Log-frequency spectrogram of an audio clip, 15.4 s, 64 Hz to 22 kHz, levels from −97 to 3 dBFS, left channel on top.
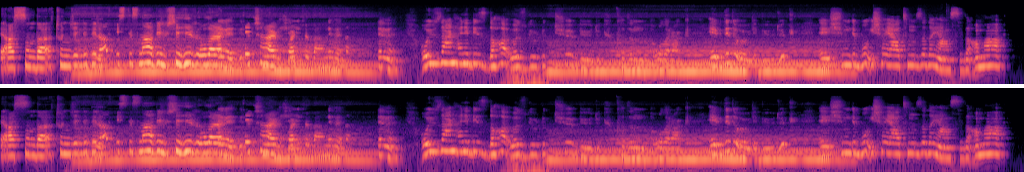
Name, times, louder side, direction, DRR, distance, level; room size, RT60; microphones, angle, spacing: voice 1, 0.0-1.7 1.9-3.4 3.7-5.0, left 4 dB, 90° left, 0.9 m, -24 dB
sound 1, 1.0-5.8 7.5-13.0 13.9-14.0 14.2-14.3, left 4 dB, 70° left, 0.5 m, -30 dB
voice 2, 3.3-4.5 4.9-5.3 5.7-6.0 6.3-10.3 10.6-11.9 12.3-15.1, left 2 dB, 30° left, 0.7 m, -30 dB
8.2 x 6.5 x 2.6 m
head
